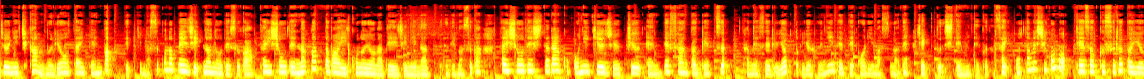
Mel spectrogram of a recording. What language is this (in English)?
Japanese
